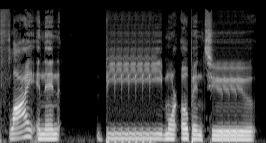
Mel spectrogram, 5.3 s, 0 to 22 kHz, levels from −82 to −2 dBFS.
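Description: Repeated frames: a 139 ms block, which fits about six compressed frames, was sent again and again, so the speech stutters, replaying six extra times from 2.28 to 3.11 s and three times from 4.44 to 4.86 s, adding 0.84 s and 0.42 s.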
